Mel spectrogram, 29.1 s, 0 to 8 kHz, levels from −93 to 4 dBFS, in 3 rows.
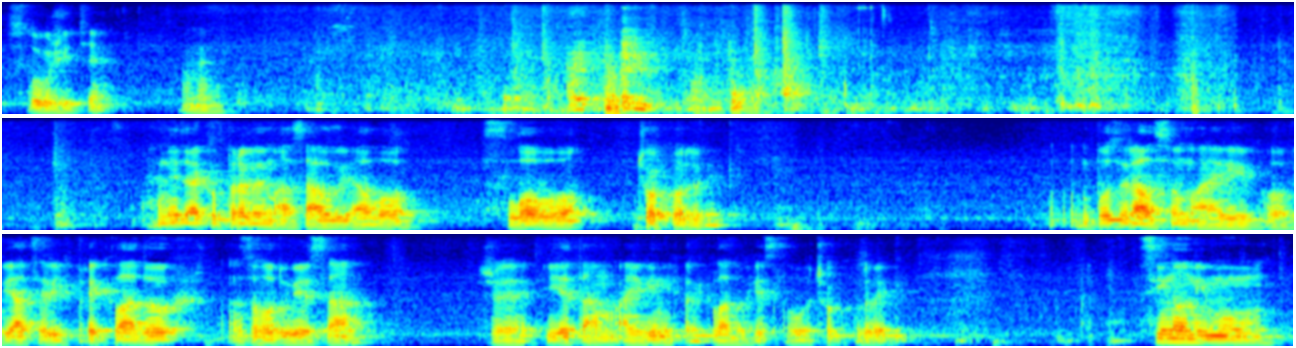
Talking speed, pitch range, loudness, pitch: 60 wpm, 85-95 Hz, -24 LUFS, 90 Hz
